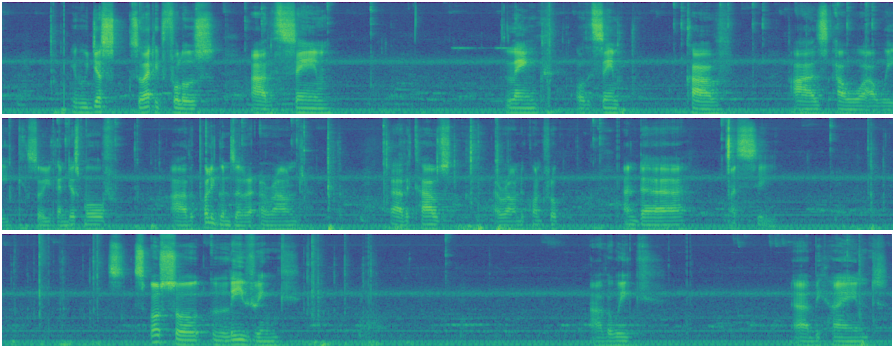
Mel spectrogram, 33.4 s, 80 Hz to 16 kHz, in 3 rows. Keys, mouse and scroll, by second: 0.7 g, 1.7 click, 3.4 Tab, 4.1-8.5 right drag, 4.9 scroll down 2, 6.8 KP_3, 7.8 Tab, 8.5 click, 9.8 g, 10.9 click, 11.3 g, 12.5 click, 12.9 g, 14.1 click, 15.2 Tab, 15.9 KP_1, 17.5 z, 18.6 click, 19.1-19.4 scroll up 1, 20.2-33.4 right drag, 21.9 scroll down 1, 22.0 `, 22.6 scroll up 1, 23.1 `.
